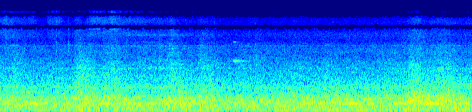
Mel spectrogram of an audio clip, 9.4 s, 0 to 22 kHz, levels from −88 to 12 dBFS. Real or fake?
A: real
